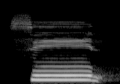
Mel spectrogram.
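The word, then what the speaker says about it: سين: হচ্ছে জলে টান হবে ঠিক আছে তারপর হচ্ছে সিন চার আলিফ টান হবে চার আলিফ টেনে পড়বেন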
